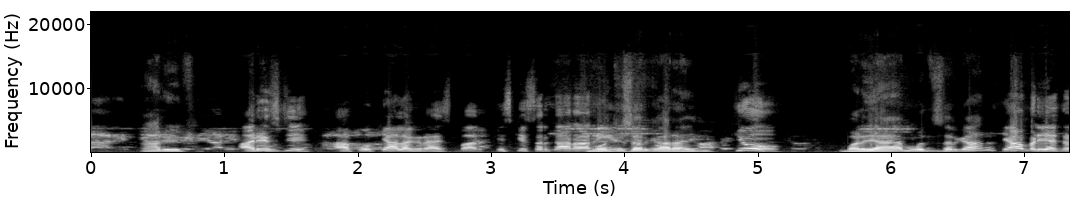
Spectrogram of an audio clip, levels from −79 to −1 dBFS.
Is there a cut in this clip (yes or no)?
no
